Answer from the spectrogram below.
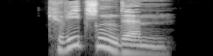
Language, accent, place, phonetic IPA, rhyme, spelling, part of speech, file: German, Germany, Berlin, [ˈkviːt͡ʃn̩dəm], -iːt͡ʃn̩dəm, quietschendem, adjective, De-quietschendem.ogg
- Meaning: strong dative masculine/neuter singular of quietschend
